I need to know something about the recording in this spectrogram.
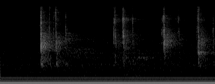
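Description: Computer keyboard typing: about six separate key taps, one of them the Enter key that runs the command, over a steady low electrical hum.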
